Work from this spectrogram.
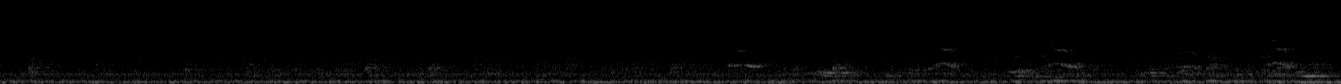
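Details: Young Siamese cat mewing softly. The first half is mostly low droning hum, then faint, irregular little meows cluster in the second half, with a brief rustle.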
